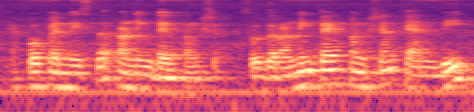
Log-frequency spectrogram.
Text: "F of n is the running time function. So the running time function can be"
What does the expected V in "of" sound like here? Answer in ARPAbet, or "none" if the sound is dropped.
P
